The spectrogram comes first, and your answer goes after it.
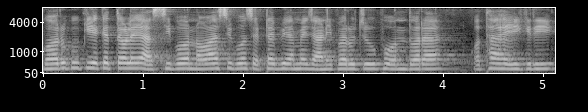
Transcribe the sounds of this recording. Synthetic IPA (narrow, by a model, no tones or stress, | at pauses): ɡʱɔɾɔkukieket̪ɔɭeasibɔnɔaːsibɔseʈʰabiamed͡ʒaɽ̃ipaɾut͡ʃʰupʰonɔd̪waɾa | kɔt̪ʰaɦejkiɾi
